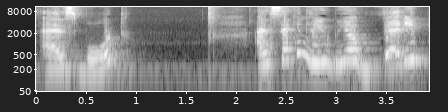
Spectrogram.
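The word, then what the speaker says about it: BODHD: first of all b-o-d-h-d is pronounced as boat where d and h are silent i repeat b-o-d-h-d is pronounced as board and secondly we are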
